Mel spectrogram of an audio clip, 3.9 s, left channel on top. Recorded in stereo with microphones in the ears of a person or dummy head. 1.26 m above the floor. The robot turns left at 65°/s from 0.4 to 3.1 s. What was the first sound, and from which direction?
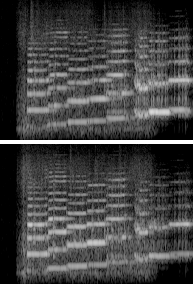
A trumpet, 45° right.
